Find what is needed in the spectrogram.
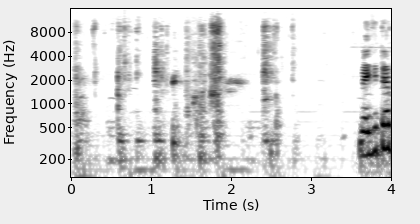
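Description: A metal ladle stirring vegetables and dal in an aluminium pressure cooker, with wet sloshing and irregular clinks and scrapes of the ladle against the pot. It stops about two and a half seconds in.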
